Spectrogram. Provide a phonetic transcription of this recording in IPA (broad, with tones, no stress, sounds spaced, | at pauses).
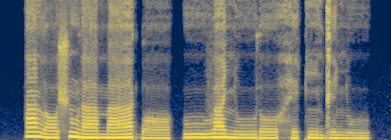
ã˦ l ɔ˨ ʃ ũ˦˨ ɾ aː˨ m aː˨˦ ɡ͡b ɔ˨ | uː˨ β a˦ ɲ uː˨ ɾ oː˨ h e˨ k ĩ˨ d ɪ˨ ɲ u˨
